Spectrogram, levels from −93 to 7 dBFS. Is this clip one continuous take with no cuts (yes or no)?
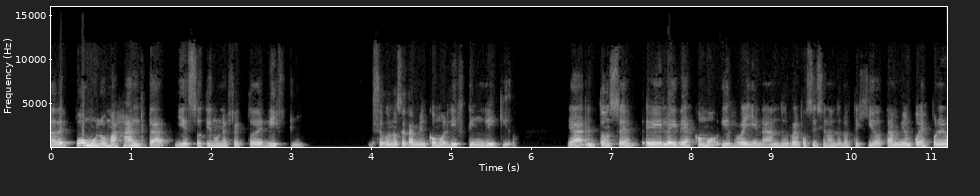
yes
